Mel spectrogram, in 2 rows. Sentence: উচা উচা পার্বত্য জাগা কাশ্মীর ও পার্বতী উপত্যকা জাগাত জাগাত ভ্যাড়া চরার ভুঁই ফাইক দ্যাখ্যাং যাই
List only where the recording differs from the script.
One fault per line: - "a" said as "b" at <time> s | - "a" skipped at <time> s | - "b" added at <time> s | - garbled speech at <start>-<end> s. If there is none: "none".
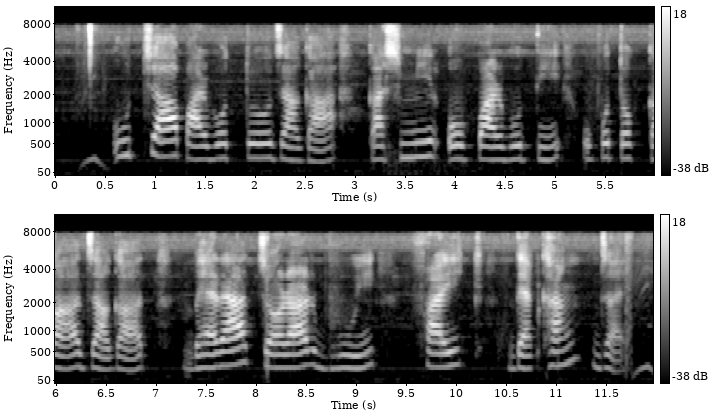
- "উচা" skipped at 1.1 s
- "জাগাত" skipped at 6.9 s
